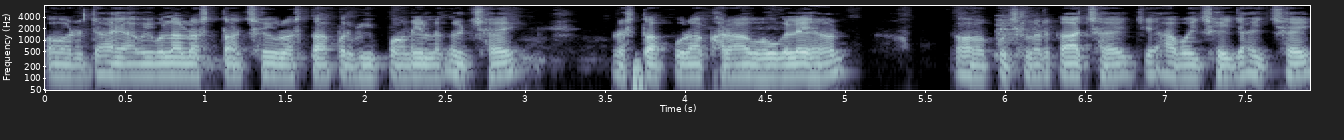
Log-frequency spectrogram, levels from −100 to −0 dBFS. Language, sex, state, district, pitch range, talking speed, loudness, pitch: Maithili, male, Bihar, Samastipur, 115-125 Hz, 205 wpm, -26 LUFS, 120 Hz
